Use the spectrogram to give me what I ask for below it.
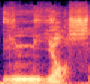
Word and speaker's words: INEOS: taking over the whole world which we call ineos now getting to the end now getting to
